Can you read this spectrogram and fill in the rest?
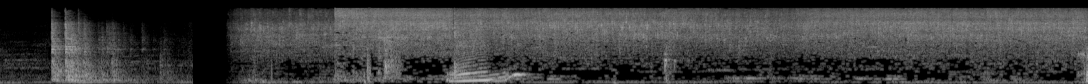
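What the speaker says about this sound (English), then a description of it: "cook it in butter. That's all you gotta do. Cook it in butter." Shrimp cooking in butter in a pan start with a few clatters and a brief gap, then build into a loud, continuous close sizzle that holds steady to the end.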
